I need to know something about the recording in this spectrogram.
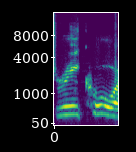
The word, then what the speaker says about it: Rayco: It's Rayco, I suppose, but her Ray- proper name is Rachel, but she likes to say Rayco.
